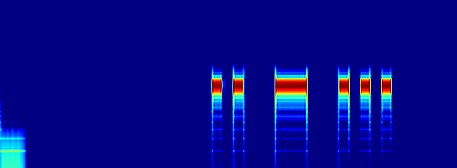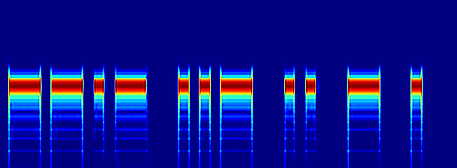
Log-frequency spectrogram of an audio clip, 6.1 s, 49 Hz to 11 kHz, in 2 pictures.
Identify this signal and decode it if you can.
Morse code, heard as a keyed tone, about 17 wpm, 700 Hz. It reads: ITS QUITE
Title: Sentences from Top 1000 Words - Review Part 3 - 17wpm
